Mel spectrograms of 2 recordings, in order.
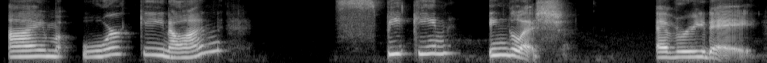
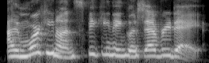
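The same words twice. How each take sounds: First: The sentence is spoken slowly and carefully. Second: The sentence is spoken quickly and smoothly. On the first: "Let's say it slowly" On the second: "Can you say it really fast?"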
